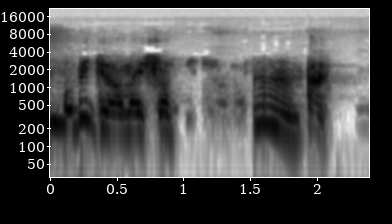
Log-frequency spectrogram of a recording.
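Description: Speech only: a person talking in two short phrases with a brief pause about a second in.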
